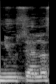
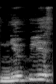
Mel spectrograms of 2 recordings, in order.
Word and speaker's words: nucellus: हैं, ये होती है न्यूसेलस सेल्स। न्यूक्लियस नहीं, न्यूसेलस। स्पेलिंग में भी डिफरेंस है, ठीक है, कंफ्यूज नहीं होना है। न्यूक्लियस नहीं है, ये न्यूसेलस है।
